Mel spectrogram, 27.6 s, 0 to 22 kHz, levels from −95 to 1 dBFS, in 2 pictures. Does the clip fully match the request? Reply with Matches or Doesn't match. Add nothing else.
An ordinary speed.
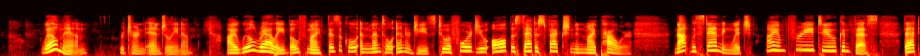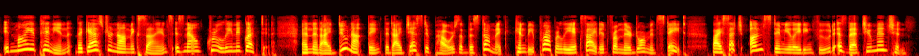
Matches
